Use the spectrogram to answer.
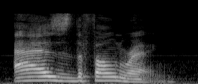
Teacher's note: As, you pronounce it with a voiced Z.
